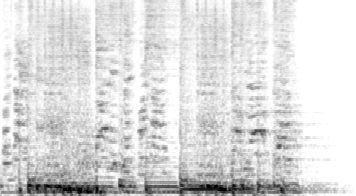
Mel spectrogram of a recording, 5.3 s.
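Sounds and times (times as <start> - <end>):
radio jingle: 0.4 - 4.1.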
